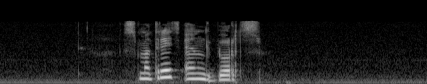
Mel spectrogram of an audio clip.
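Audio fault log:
2.08 s and 3.88 s, compressed frames skipped: brief smeared blips as the audio jumps ahead roughly 70 ms, then 100 ms, consistent with a few dropped 26.1 ms frames.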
